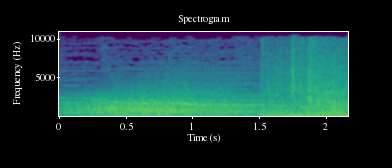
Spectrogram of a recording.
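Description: Orchestral film music swelling, with a falling tone in the first second. About one and a half seconds in comes a sudden loud crash, followed by a couple of further strikes.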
